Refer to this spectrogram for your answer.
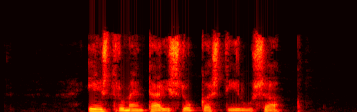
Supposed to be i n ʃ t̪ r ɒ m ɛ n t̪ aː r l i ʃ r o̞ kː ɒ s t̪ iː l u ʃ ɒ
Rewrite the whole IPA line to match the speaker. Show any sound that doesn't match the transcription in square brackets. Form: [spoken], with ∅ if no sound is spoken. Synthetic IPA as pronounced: i n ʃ t̪ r [u] m ɛ n t̪ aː [∅] l i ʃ r o̞ kː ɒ [ʃ] t̪ iː l u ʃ ɒ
